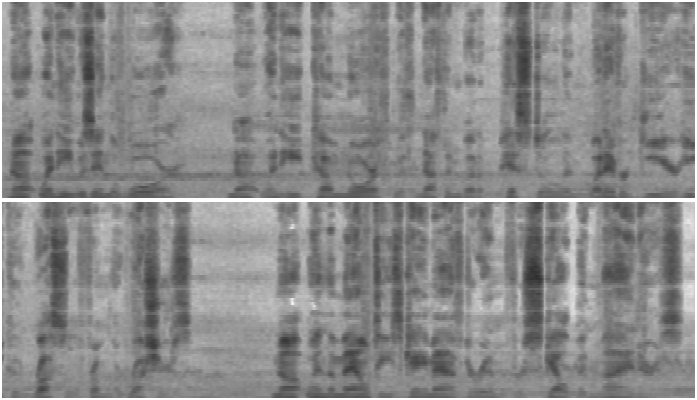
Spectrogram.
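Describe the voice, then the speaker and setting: A man giving slow, dramatic, scripted horror narration for a podcast. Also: medium pitch. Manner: slow, deliberate, dramatic delivery. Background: music.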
